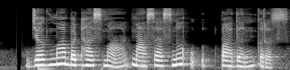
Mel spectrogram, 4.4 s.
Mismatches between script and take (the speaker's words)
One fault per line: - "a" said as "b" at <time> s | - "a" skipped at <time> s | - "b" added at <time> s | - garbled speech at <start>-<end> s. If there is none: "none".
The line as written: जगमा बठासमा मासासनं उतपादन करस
none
